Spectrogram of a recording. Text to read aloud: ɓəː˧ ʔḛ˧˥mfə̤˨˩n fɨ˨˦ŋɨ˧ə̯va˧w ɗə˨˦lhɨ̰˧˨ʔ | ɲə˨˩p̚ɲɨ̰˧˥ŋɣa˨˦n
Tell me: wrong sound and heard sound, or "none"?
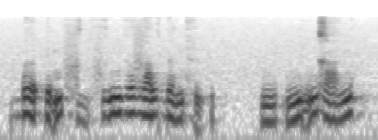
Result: l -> n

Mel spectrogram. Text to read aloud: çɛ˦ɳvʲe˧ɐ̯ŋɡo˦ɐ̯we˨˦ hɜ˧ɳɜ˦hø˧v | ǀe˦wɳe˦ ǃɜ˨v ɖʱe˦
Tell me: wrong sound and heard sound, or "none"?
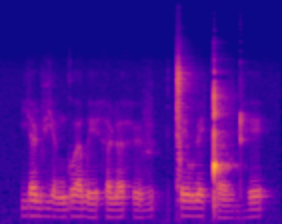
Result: ç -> j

